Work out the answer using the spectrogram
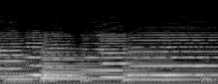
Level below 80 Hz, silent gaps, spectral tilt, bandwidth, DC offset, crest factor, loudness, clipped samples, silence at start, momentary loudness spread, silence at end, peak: -48 dBFS; none; -6.5 dB/octave; 9.8 kHz; under 0.1%; 14 dB; -21 LUFS; under 0.1%; 0 s; 4 LU; 0 s; -6 dBFS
